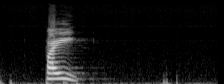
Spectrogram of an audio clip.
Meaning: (character) the alphasyllabic combination of ப் (p) + ஐ (ai); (noun) 1. bag, sack, satchel, purse 2. pocket (in a shirt, etc) 3. hood of a snake 4. bladder; duct
- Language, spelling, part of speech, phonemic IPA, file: Tamil, பை, character / noun / adjective, /pɐɪ̯/, Ta-பை.ogg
